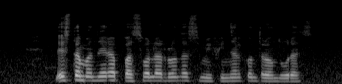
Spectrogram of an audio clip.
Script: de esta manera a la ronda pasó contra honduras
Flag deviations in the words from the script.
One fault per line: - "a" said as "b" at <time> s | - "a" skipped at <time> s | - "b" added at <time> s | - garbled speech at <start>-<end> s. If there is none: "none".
- "pasó" added at 1.2 s
- "pasó" said as "semifinal" at 1.9 s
